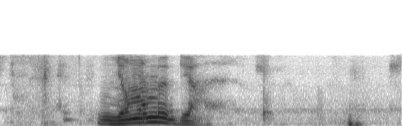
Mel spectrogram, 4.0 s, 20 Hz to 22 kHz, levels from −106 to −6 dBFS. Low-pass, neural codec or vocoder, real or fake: 3.6 kHz; codec, 16 kHz, 0.8 kbps, ZipCodec; fake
